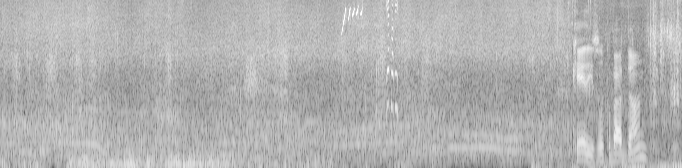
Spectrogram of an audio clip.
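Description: Water sprays and trickles from a hose into water balloons.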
